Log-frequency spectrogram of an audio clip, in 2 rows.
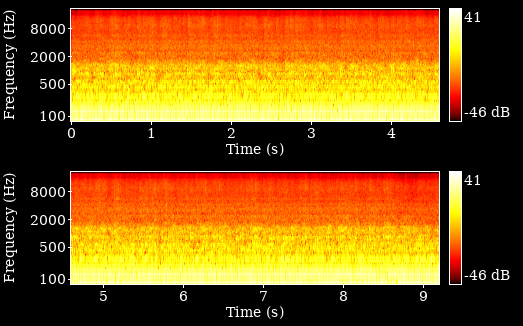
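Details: Chevelle with turbo LS on a Holley Terminator X, first start, fuel pressure at 75 psi rather than the 60 psi target: steady, fairly fast idle above normal; owner suspects the throttle blade is open too far, with the idle air control at zero.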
